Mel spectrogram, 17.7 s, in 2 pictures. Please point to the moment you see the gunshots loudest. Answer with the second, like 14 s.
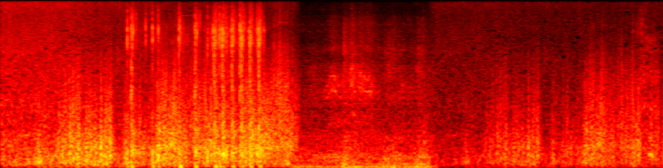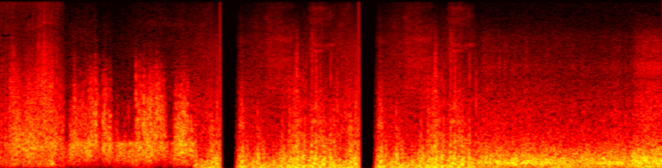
3 s.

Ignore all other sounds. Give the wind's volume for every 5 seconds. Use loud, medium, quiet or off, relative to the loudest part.
loud, medium, loud, loud.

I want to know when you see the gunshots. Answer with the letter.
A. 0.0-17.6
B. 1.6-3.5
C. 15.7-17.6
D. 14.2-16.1
B.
